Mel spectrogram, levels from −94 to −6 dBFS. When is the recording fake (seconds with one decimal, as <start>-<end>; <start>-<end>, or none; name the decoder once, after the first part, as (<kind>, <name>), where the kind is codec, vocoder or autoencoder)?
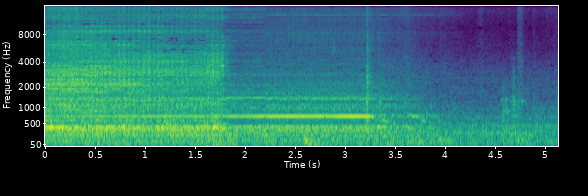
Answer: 1.6-2.2 (codec, SNAC)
